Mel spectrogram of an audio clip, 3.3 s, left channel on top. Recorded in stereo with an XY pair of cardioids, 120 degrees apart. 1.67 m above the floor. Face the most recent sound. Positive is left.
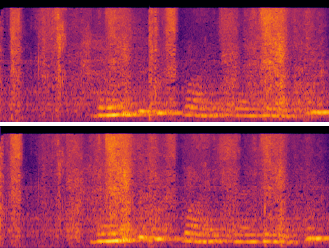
turn(degrees=-20)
